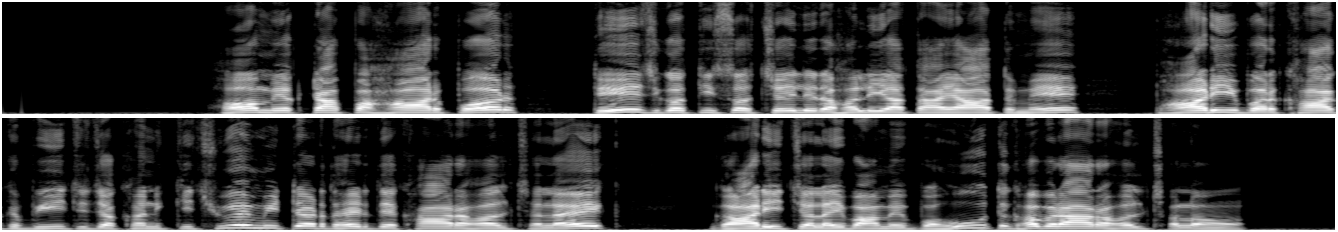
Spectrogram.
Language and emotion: Maithili, fearful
